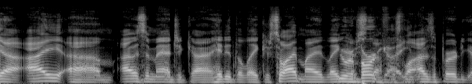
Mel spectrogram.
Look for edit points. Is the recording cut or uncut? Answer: cut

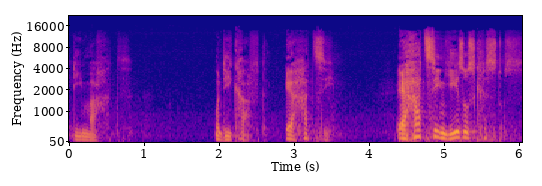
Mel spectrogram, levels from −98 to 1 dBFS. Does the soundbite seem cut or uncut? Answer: uncut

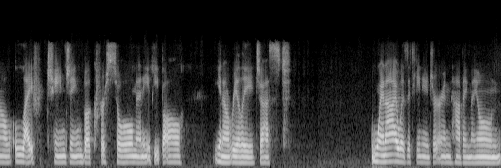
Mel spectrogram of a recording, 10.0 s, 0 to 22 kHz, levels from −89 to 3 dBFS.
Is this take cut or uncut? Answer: uncut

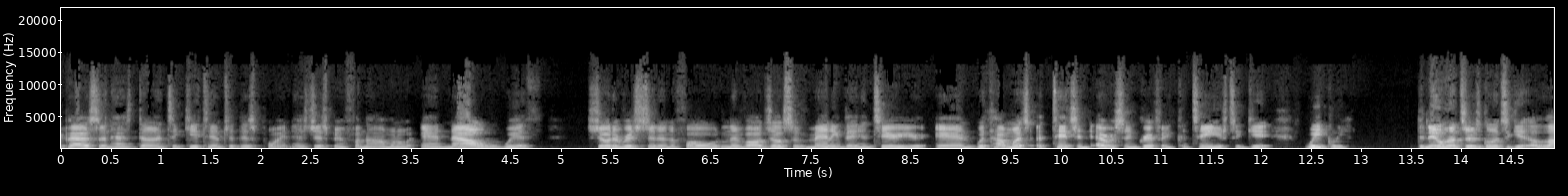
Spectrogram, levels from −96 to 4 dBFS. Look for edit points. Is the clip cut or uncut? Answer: uncut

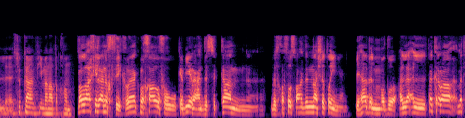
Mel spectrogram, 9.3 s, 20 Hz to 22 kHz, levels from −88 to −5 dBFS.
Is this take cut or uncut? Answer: cut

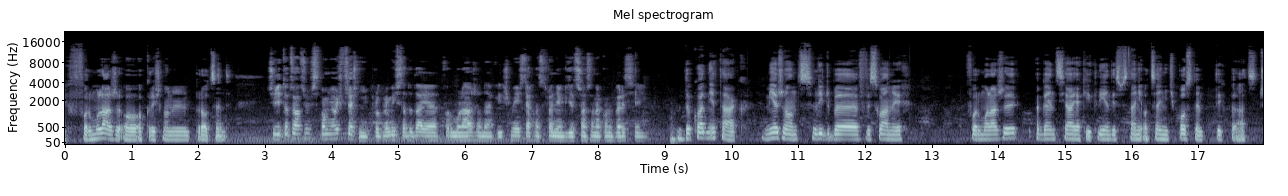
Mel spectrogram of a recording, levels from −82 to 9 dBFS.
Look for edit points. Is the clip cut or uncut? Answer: uncut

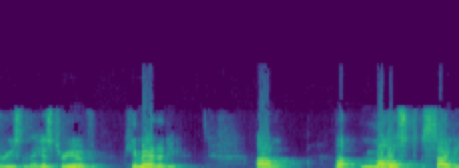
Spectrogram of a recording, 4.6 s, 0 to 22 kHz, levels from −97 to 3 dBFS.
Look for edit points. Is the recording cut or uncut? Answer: uncut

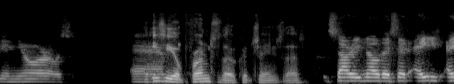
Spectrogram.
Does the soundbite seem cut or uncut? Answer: cut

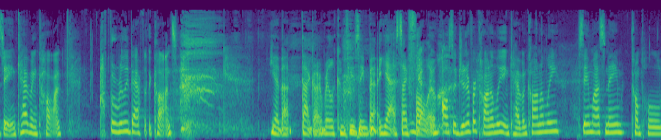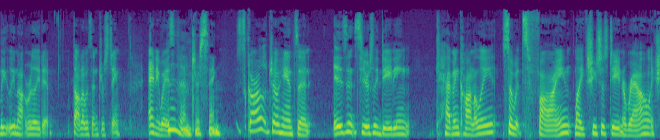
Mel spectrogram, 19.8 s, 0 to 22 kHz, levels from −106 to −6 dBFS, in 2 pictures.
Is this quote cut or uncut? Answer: uncut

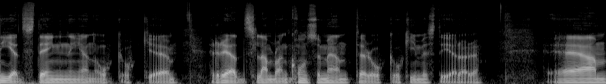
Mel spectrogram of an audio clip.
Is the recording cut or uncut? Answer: uncut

